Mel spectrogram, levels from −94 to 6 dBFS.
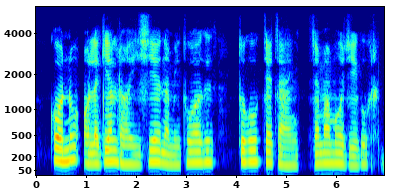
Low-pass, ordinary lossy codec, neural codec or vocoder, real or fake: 5.4 kHz; AAC, 32 kbps; none; real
